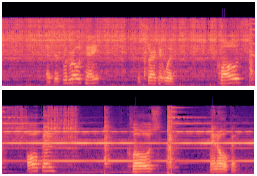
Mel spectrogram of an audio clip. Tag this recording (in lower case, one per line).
speech
alarm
